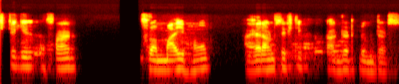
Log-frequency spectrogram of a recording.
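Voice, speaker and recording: A somewhat breathy man with a North Indian accent talks at a fairly slow pace. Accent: Indian English, Hindi belt. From India, Bundelkhand, Madhya Pradesh. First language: Bundelkhandi. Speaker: police officer. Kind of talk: casual chat. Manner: halting.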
